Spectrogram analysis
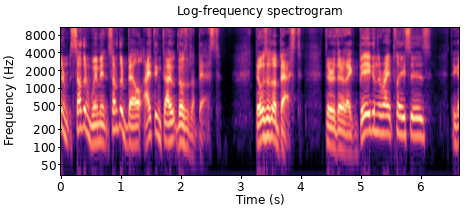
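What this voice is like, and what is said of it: Usual voice. Nothing is said of it.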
